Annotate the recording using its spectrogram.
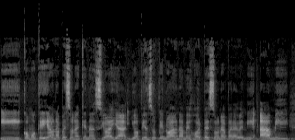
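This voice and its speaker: Bright-voiced woman podcast host. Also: on the high side, brisk. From United States. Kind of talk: conversational podcast interviewing.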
